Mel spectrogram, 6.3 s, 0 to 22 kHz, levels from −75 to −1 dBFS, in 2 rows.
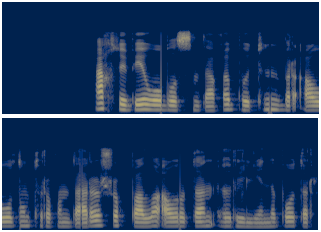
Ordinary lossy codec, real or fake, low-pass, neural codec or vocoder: none; real; none; none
